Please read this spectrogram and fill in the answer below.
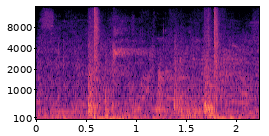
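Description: Two sharp punch hits of a hand-to-hand fistfight, about a second apart, with short grunts between them.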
